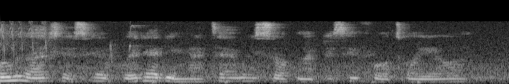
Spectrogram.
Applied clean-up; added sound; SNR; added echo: none; Bird; 12 dB; reverberation time 0.3 s.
